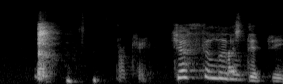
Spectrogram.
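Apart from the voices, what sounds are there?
sneeze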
